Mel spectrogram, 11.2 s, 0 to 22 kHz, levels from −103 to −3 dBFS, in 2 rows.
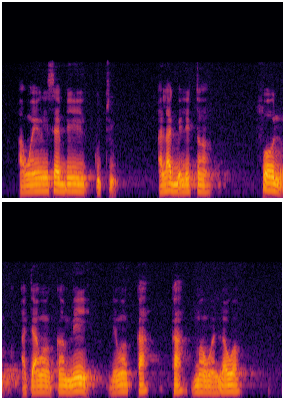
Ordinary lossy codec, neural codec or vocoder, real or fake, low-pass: none; none; real; 7.2 kHz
